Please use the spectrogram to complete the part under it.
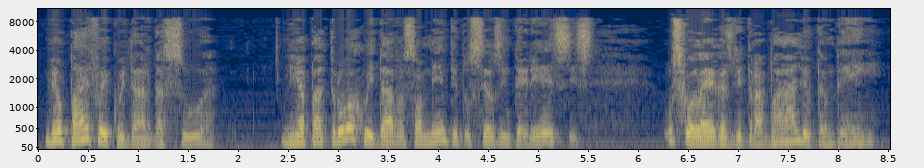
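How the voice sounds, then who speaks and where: A man's voice: fairly high pitch, a little mellow, breathy edge, full character voice. A Brazilian man acting a bitter, self-justifying spirit in the afterlife in an audio drama, defensive and questioning. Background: music.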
